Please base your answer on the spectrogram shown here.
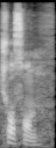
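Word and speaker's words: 조선: So the word that I just said, Joseon, in Chinese, same characters, pronounced Chaoshen. In Korean, Joseon, and in Japanese, Chosen. So when Japan annexed Korea, it was calling itself Joseon.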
